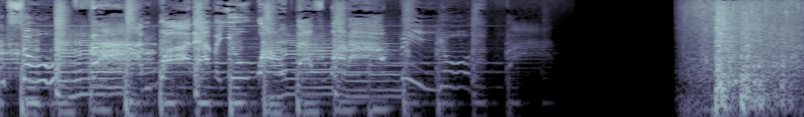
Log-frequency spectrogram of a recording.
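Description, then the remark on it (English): A bright, percussive musical passage ends in a pause, then a loud burst of thunder rumbles in briefly at the very end, broad and noisy with no voices. “Our magic put a storm in the sky that has rendered the surface of our planet uninhabitable.”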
